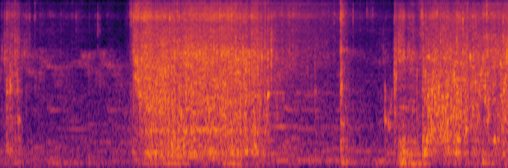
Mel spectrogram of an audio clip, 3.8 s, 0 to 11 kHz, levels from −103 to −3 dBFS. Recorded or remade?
remade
